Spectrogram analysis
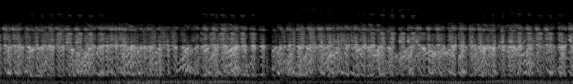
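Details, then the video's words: Many frogs among Potamogeton crispus pondweed in the Ispani mires produce an unbroken, loud chorus of fast rattling croaks layered with a higher buzzy trill, with one short lull midway. "the sound of frogs"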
